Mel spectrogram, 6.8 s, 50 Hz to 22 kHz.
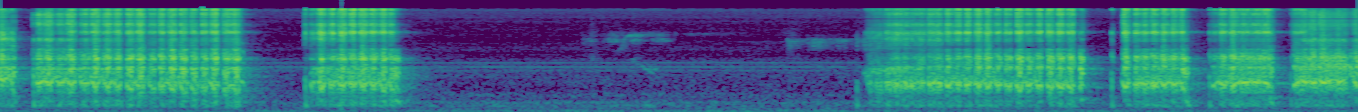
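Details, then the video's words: Kookaburras on an Australian live cam, Monday 12/10/12 at 5:55 pm, calling loudly: two rough cackling bursts, then about two seconds of near silence before the raucous laughter resumes in choppy pulses. "Kookaburra cam from Australia,they are very loud lol"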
